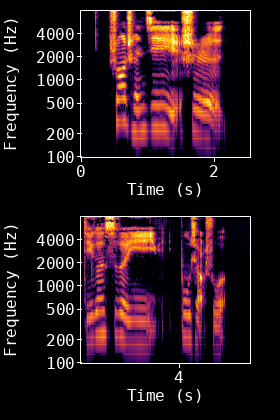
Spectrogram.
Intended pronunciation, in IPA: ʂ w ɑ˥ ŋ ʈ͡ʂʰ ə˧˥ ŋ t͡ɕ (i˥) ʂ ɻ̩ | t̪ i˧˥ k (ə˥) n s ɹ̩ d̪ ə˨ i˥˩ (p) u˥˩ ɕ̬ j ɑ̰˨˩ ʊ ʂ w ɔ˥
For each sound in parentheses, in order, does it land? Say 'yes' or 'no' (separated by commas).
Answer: yes, yes, yes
